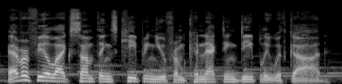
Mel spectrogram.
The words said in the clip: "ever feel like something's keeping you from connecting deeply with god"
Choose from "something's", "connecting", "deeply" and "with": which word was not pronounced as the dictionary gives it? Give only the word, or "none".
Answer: none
